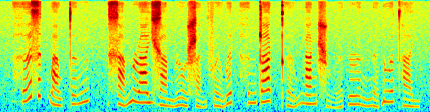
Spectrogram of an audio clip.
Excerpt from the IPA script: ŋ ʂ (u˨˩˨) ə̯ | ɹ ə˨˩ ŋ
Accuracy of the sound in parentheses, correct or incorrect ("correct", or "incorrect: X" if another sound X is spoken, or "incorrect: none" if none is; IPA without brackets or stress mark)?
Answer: correct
